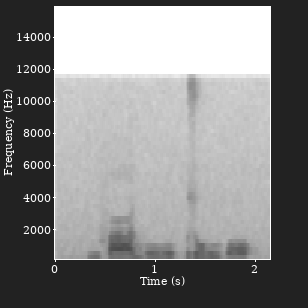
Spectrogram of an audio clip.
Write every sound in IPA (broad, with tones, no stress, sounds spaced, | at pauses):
k i˨ f aː˦ ɲ oː˨ | z o˦ ɣ u˨ ɓ ɔ˨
